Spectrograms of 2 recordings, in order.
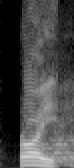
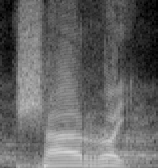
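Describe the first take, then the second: First: The word begins with a plain s sound. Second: The word begins with a sh sound. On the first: The speaker calls it wrong. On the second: The speaker calls it right.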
